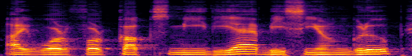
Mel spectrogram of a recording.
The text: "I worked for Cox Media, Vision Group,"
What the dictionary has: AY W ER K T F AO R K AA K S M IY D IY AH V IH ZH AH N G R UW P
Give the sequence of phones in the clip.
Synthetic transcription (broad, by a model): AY W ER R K F AO R K AA K S M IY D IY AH B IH S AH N G R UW P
